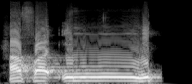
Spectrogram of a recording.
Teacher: اب دیکھیں اور کریں اس کے اوپر، حمزہ زبر آ، فا زبر فا، الف زائدہ، آفا، حمزہ نون میم زیر ان، حمزہ نون میم زیر ان، آفا ان، آفا ان، میم تا زیر مت، تا زبر تا، آفا ان متا، آفا ان متا، آفا ان متا۔ یہاں پہ غنہ اس لیے کیا جا رہا ہے کیونکہ یہ میم مشدد ہے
